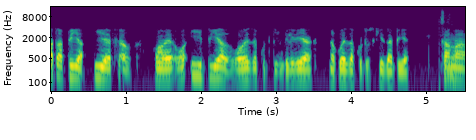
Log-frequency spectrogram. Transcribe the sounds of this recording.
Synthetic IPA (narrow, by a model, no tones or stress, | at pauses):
hatapiaiɛfɛl | waʔipiɛlwawɛzɛkutiŋɡiliianakuwɛzakutusi̥kizapia | kama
